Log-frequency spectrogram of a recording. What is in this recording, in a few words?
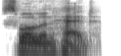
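"swollen head", British English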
